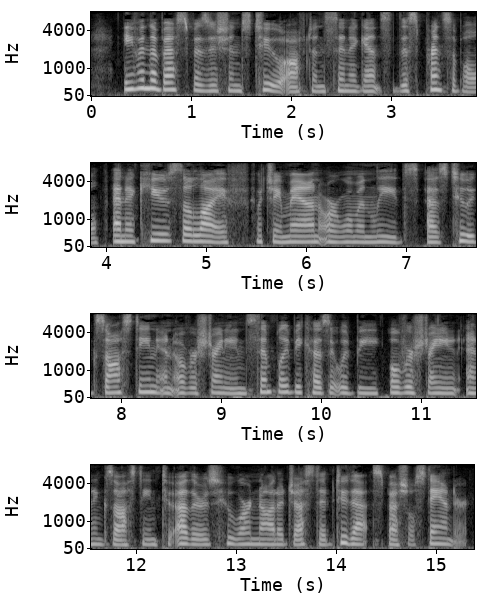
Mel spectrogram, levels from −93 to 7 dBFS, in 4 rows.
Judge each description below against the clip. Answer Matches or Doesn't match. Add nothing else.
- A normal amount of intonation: Doesn't match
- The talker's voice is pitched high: Matches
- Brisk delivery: Doesn't match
